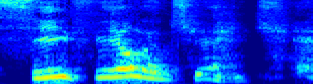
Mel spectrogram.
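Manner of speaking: see, feel, and change said slowly with weight; slow, spaced-out list. Shown as a demonstration. Coach correcting the old model, slow and deliberate. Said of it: "No, it isn't".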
